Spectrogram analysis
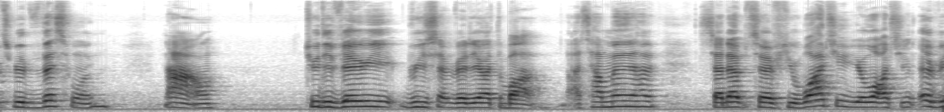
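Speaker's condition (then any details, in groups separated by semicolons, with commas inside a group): Cerebral palsy; affects legs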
